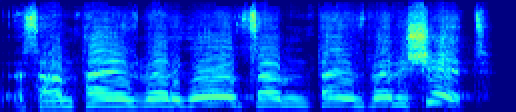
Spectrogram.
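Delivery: high-pitched mock Italian accent; Gennaro Gattuso. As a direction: imitate a famous rant in heavy Italian English. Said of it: "see if you guys remember this".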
